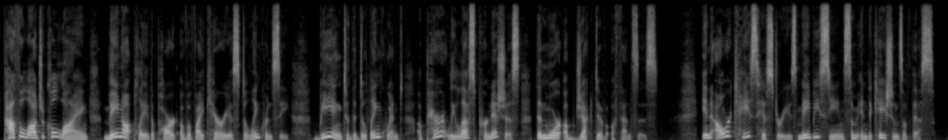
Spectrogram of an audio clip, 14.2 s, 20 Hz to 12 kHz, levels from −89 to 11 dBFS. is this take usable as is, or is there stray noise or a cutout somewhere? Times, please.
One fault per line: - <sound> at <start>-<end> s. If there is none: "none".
- dropout at 5.5-5.6 s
